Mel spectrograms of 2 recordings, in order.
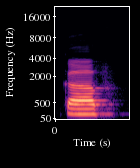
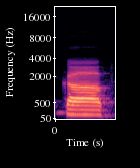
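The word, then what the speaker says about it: cough: light मतलब रोशनी सी ओ यू जीी एच कफ मतलब खासी खाता कज है पर पढ़ते कफ है खासी अब नंबर सिक्स है एच साइलेंट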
